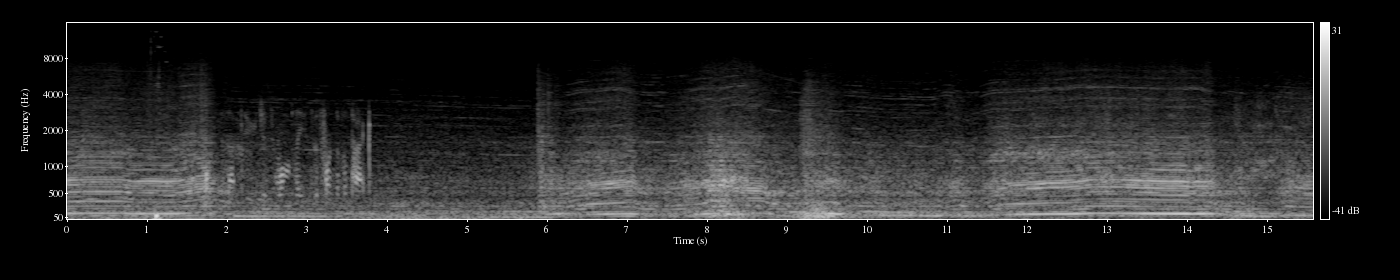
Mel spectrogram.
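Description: A racing car engine roars and revs up and down, heard from inside the car.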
